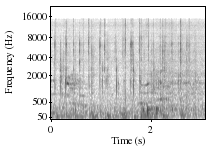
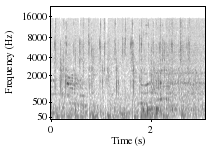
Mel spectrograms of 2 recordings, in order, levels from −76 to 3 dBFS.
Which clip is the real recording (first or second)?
second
